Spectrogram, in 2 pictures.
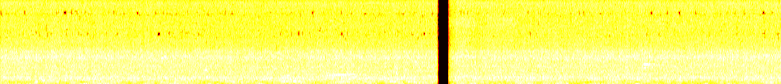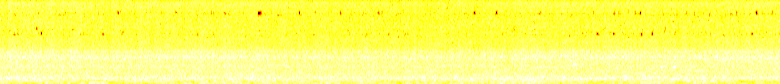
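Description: Fountain water falling steadily onto a pool's surface, a continuous splashing rush, with a moment's dropout about nine seconds in.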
